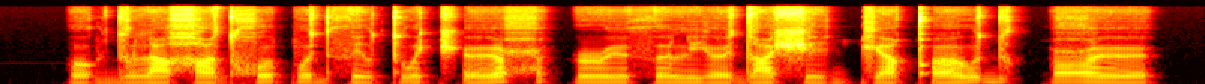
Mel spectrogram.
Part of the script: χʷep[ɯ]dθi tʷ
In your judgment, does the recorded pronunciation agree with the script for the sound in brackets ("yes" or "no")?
no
